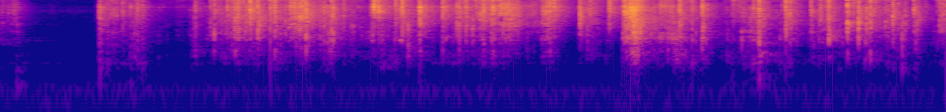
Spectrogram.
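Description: A plastic foil wrapper crinkles and rustles close by.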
